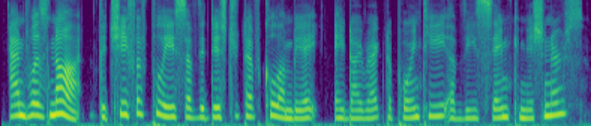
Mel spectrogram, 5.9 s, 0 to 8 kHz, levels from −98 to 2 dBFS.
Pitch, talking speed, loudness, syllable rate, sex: 230 Hz, 195 wpm, -17 LUFS, 5.8 syllables/s, female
